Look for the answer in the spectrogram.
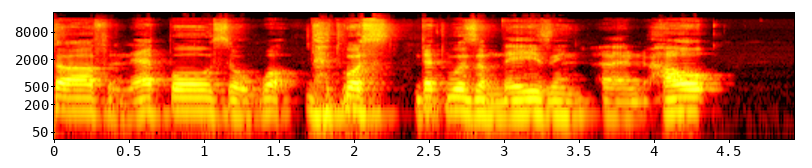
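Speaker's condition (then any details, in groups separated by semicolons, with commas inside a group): No condition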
